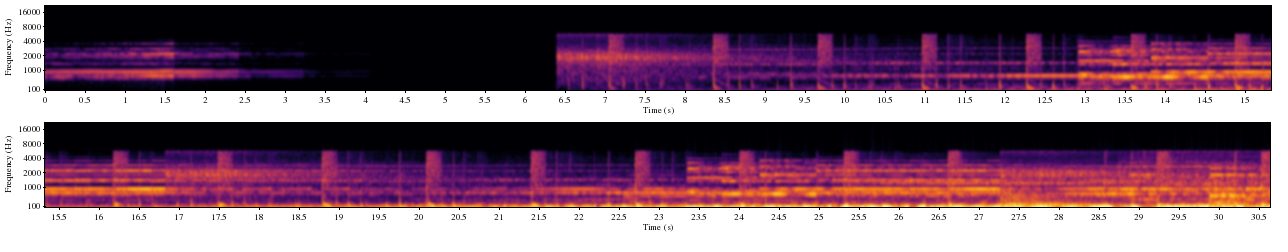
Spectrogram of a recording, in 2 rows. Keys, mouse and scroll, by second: 0.5 click, 2.2-3.3 scroll up 2, 4.2 click, 9.8 click, 10.1 click, 11.9 click, 13.1 click, 13.2 click, 14.9 click, 16.1 click, 17.8 click, 18.6 scroll up 2, 20.6 click, 24.4 click, 24.9 double click, 25.4 double click, 26.0 click, 28.9 click, 29.0 click, 29.4-30.4 scroll down 2, 30.4 p.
